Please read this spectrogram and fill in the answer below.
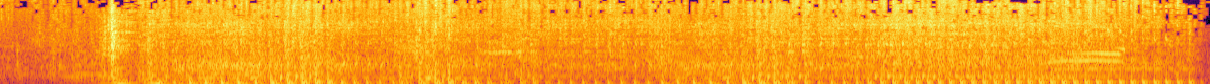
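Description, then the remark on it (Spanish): A motorcycle with a sidecar starts with a sharp click as two people get on, then settles into a loud, steady rhythmic putter, revving slightly and idling throughout. “Ambos se montan en la moto con Sidecar.”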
